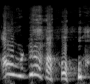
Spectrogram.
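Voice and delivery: very high-pitched squeal through a laugh.

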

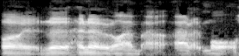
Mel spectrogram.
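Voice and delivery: very deep, low, soft voice. Remarking how deep his voice is, then doing a deep Alan Moore impression. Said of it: "his voice is so deep".

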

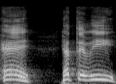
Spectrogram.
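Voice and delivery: mock very high, very slow, drawn-out shout. Retelling someone calling a dog by its name, retelling a shout at a dog. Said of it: "hasta que ya le gritaba por su nombre".

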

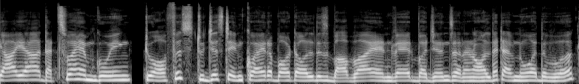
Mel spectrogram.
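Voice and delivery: dry, irritated, mocking, sarcastic "yeah-yeah". Retelling a father's irritated reply to his wife: imitating a sarcastic reply. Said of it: "very sarcastically said".

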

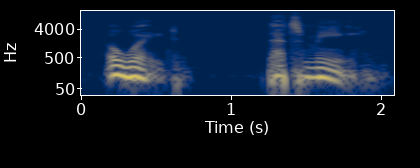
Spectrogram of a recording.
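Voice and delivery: offhand, private aside to oneself. The speaker acts out Biden muttering quietly to himself. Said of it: "Biden says quietly to himself".

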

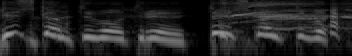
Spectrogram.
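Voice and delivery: Gothenburg dialect, göteborgska style. Retelling talking to oneself while tired in the car, put-on Gothenburg accent. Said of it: "då började jag bara snacka göteborgska".

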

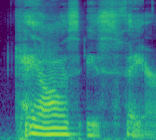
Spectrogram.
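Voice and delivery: banal, casual, tossed-off villain voice. Quoting a movie villain's line: Joker impression. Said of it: "I'm trying to do impersonation of the Joker here".

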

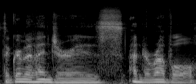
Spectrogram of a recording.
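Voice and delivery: flat monotone, very low and dead flat. Mocking the worst performer's line reading, in Grim Avenger monotone delivery. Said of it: "he talks monotone like this".

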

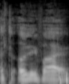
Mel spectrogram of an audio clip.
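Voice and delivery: talking through a yawn. Reacting to streaming services adding Korean titles, said mid-yawn. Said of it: "Sorry, I was yawning".

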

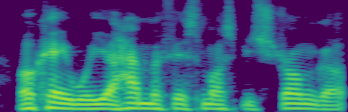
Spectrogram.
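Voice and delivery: ordinary delivery

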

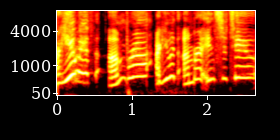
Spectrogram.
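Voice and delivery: loud, very high-pitched, thick Texas twang. Retelling being greeted at the airport in Florence: imitating Regina's thick Texas accent. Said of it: "this thick Texas accent".

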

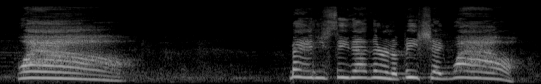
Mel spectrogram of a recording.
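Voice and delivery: mock little boys' wide-eyed awe, high, drawn-out, excited. Retelling six-year-old boys spotting geese during fielding practice, imitating excited young boys. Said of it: "What do you think the 6-year-old boys are doing".

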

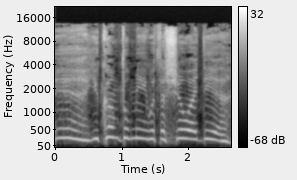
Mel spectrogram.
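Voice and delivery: bad, high, raspy put-on impersonation.

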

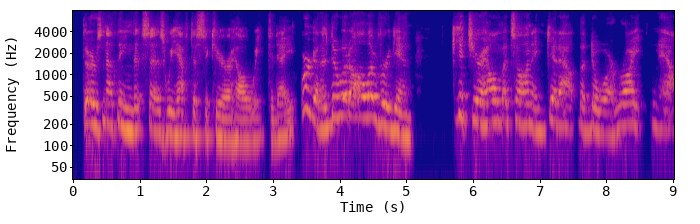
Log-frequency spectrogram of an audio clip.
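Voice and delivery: loud, forceful screaming and yelling. Retelling what an instructor shouted at the tired group after a grueling ordeal. Imitating someone yelling. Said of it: "started screaming and yelling at us".

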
